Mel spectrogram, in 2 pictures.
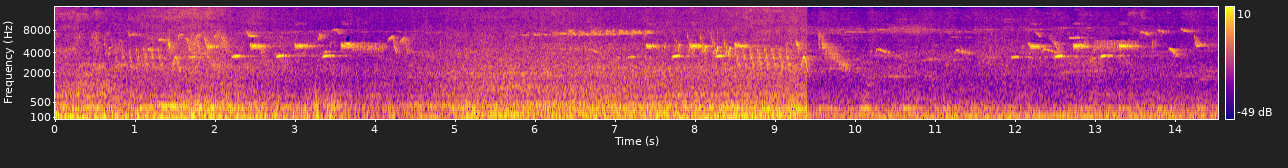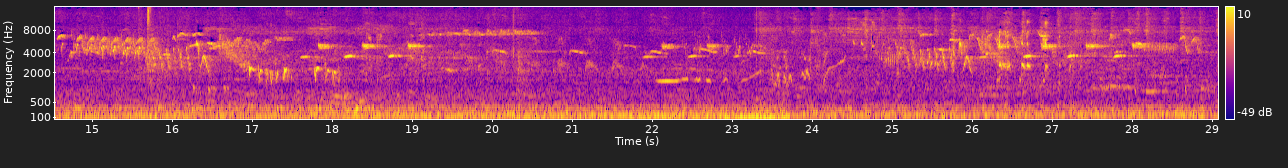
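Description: Birds chirping and singing in short, repeated high phrases over a steady low background rumble.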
